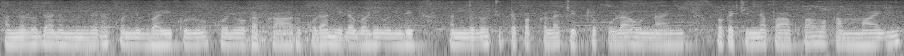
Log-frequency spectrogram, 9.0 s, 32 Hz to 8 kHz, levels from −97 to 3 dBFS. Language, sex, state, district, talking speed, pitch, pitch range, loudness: Telugu, male, Andhra Pradesh, Sri Satya Sai, 140 wpm, 105 Hz, 100-105 Hz, -16 LUFS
